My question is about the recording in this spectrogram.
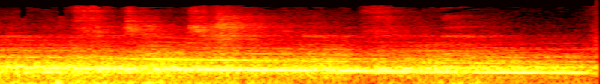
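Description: Civil-defence air-raid siren wailing, its pitch falling slowly and steadily: the alarm warning of incoming missiles.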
